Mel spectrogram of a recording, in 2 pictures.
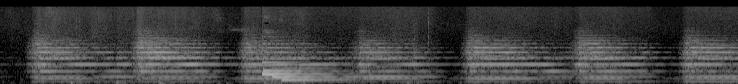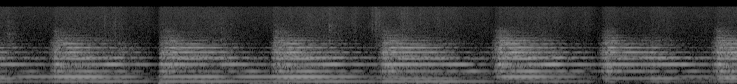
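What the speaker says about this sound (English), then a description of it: "Our bell will call us to worship" A church bell tolls steadily to call people to worship, with about eight evenly spaced ringing strokes that ring and fade one into the next.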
